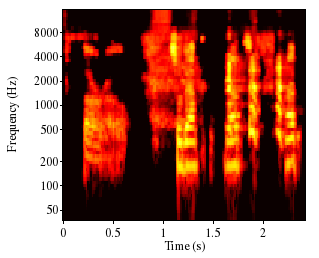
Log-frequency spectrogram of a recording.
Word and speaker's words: Thoreau: journal dined with mr thorough t-h-o-r-o-w um then another time bronson alka wrote uh henry is well named because he is so thorough so that that's how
